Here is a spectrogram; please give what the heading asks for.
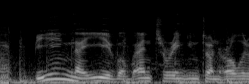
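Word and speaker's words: naïve: enemy of Excellence mediocre another requested word is naive or naive naive or naive you can notice that the eye has two dots above it they are called umlots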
